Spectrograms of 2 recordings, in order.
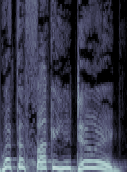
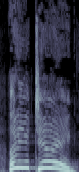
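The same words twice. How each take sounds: First: Much higher, slow, outraged woman's shriek; imitating shrill woman. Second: Much higher outraged woman's shriek; imitating shrill woman. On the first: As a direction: mimic a frantic shopper clinging to her TV. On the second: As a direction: mimic the shopper yelling as the TV is dragged off. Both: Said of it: "She's going like".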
